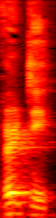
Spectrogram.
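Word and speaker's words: वृत्ति: And it's actually pronounced technically in Sanskrit, vritti.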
